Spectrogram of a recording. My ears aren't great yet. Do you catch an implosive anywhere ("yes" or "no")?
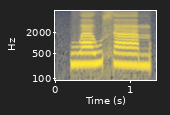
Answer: no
